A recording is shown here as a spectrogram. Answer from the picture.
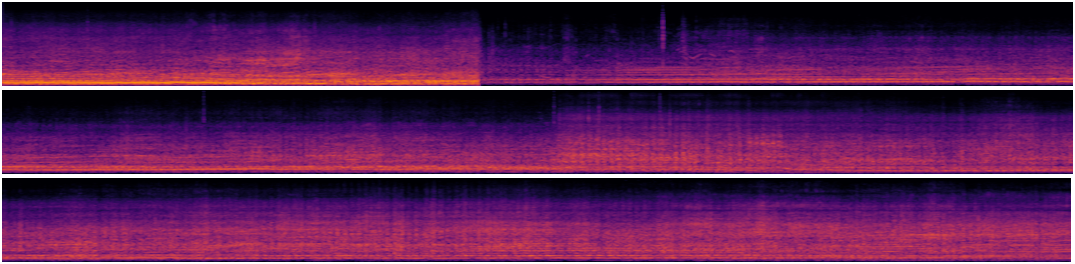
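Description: Several small Fiat race-car engines running hard around a dirt track, their pitch rising and falling as they accelerate and change gear. The sound drops abruptly about five seconds in, then builds again.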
